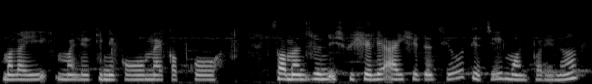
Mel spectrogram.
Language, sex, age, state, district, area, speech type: Nepali, female, 18-30, West Bengal, Darjeeling, rural, spontaneous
